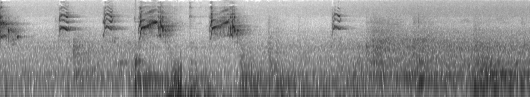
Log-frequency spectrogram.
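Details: Brown-eared bulbuls feeding together in competition for food; a few harsh, rising screechy calls in quick succession early on, then only low rumbling background noise.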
